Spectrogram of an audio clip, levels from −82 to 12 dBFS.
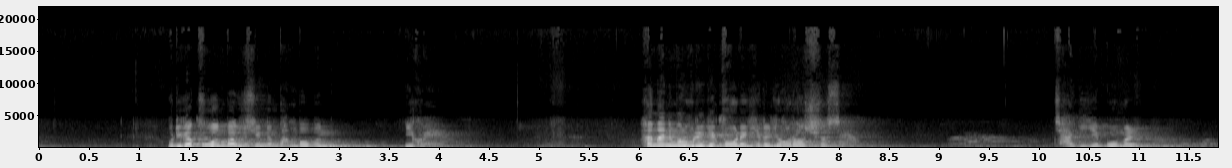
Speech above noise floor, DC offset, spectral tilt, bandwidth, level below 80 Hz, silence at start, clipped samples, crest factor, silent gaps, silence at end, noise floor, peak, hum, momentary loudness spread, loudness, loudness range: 39 dB; under 0.1%; -7.5 dB/octave; 18 kHz; -66 dBFS; 1.3 s; under 0.1%; 20 dB; none; 0.1 s; -57 dBFS; -2 dBFS; none; 21 LU; -19 LUFS; 11 LU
